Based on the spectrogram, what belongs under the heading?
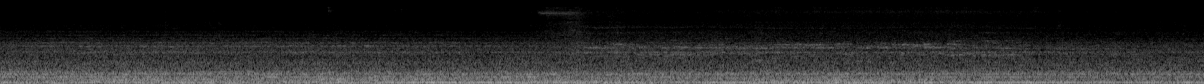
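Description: Passenger train running with a steady low hum and a held drone, keeping an even level without rising or falling.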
